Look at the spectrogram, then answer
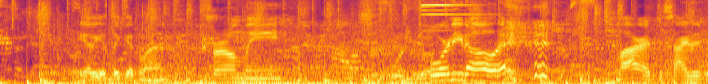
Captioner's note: laughs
